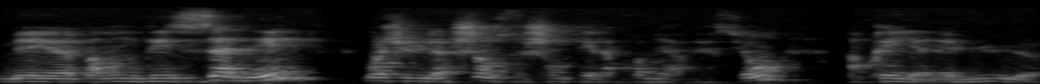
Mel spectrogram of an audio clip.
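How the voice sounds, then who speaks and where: A man at a medium pitch with a Provençal accent, at a fairly slow pace. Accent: southern French (Provence). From southern France, Vaucluse. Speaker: singer. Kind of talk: interview. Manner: hesitant, many repetitions; animated.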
